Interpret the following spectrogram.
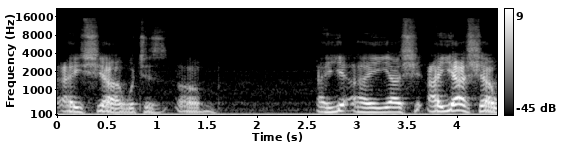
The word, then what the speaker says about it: Aisha: And he said Aisha, which is um Ayasha. We say Ayasha, they say Aisha.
